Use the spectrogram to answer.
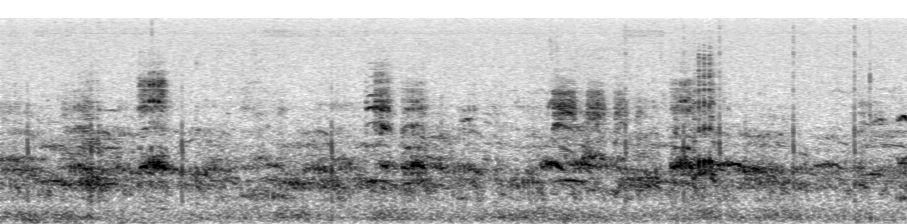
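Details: Freezing fog at first light over a vast common crane roost in Tablas de Daimiel National Park, Spain, mid-January; a distant chorus of many cranes with repeated short trumpeting phrases rising every second or two, greylag geese and teal nearby.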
